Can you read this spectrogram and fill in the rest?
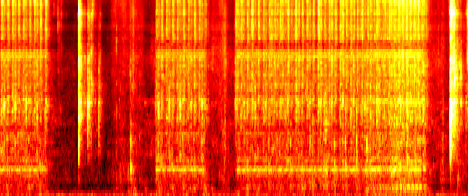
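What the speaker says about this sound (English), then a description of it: "So stitching along, we're pulling the other piece" Sewing machine stitching slippery fabric pieces for a bag, a steady mechanical whir running almost continuously with brief pauses between bursts of stitching, close and moderately loud.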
